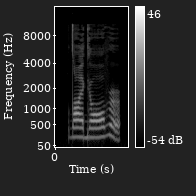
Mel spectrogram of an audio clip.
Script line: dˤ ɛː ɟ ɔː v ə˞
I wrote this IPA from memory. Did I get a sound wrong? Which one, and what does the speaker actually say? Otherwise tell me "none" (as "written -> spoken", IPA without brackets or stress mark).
ɟ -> ɡʲ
